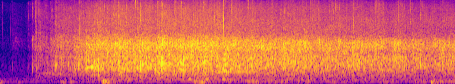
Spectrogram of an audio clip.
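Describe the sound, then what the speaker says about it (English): Audience applause at a youth services fundraising breakfast, starting after a brief pause and building into steady, sustained clapping from a large crowd that holds to the end. "Let's give another round of applause to those incredible youth speakers."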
